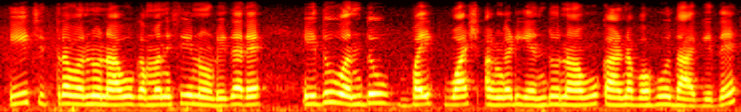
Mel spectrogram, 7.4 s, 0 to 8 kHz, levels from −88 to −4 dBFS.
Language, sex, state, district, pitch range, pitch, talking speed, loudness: Kannada, female, Karnataka, Bangalore, 200-225 Hz, 210 Hz, 115 wpm, -16 LUFS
